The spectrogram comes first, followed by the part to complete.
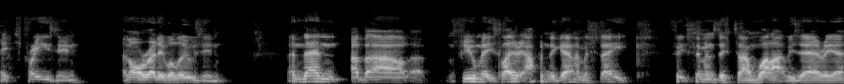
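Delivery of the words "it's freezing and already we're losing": usual speaking voice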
